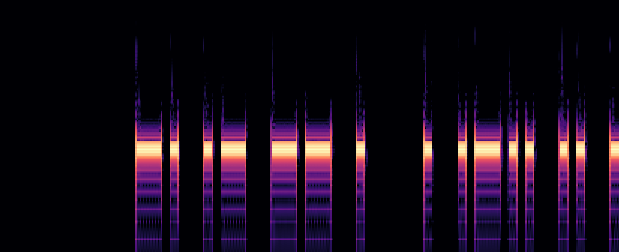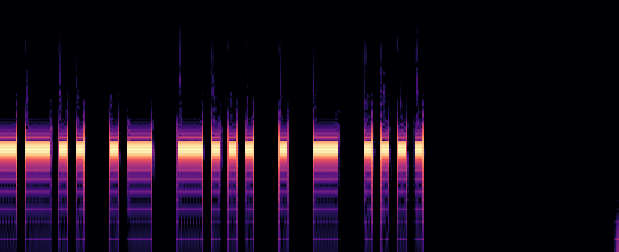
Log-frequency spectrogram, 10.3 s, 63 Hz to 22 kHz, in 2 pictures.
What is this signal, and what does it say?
Morse code, heard as a keyed tone, about 17 wpm, 700 Hz. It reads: NAME ELIZABETH
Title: K1USN SST QSO Practice 17wpm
